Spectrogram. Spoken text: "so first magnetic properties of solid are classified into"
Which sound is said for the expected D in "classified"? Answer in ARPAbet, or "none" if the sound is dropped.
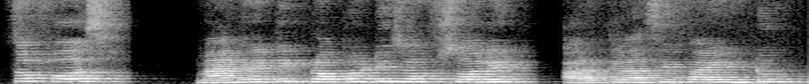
none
